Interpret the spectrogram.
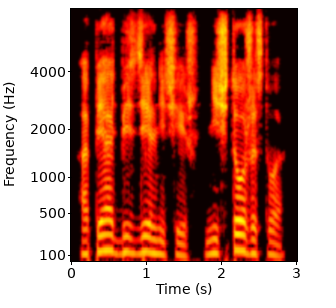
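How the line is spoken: Creaky rasping. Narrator (Russian): Проскрипел Халай

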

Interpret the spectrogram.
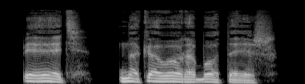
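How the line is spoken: Flat, lifeless question. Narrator (Russian): Таким же ровным, безжизненным голосом, как у патриарха, спросил деда Костя

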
